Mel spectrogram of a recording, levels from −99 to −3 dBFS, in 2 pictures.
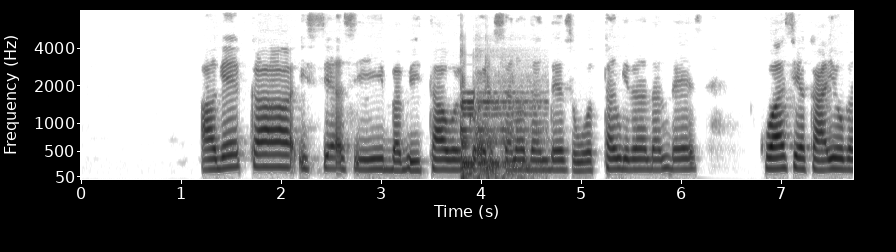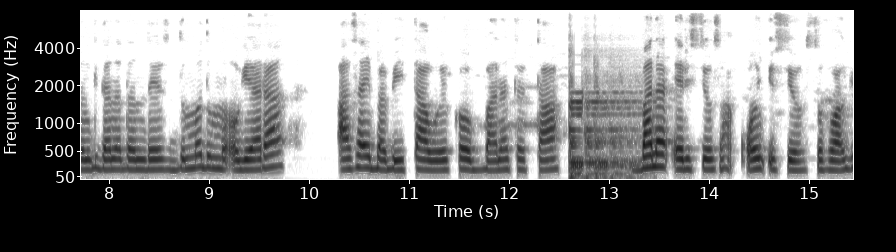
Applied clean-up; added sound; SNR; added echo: none; Organ; 2 dB; none.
